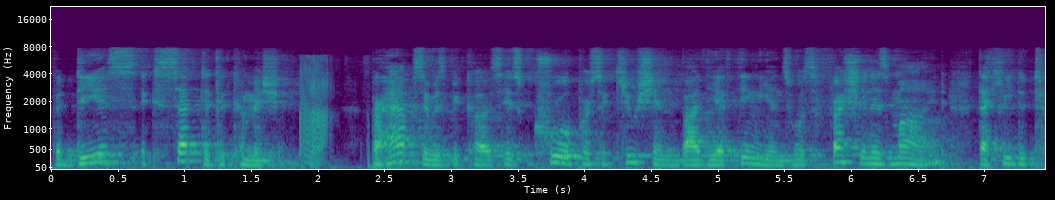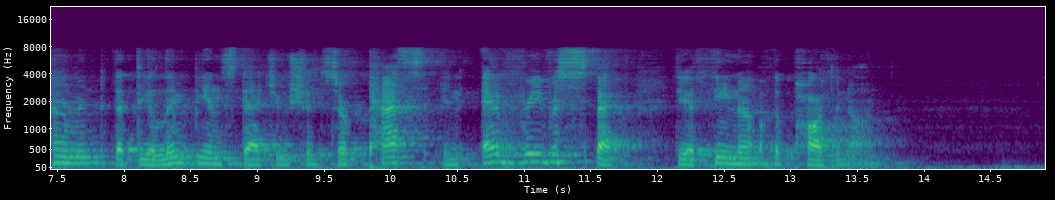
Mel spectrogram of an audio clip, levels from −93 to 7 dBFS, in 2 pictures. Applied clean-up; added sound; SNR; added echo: none; Fart; 13 dB; reverberation time 0.8 s.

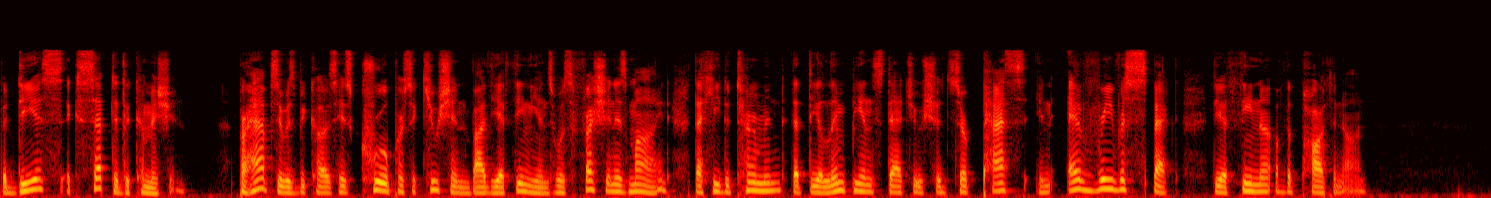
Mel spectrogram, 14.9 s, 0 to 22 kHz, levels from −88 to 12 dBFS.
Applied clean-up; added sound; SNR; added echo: none; none; none; none.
